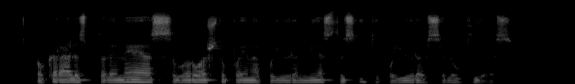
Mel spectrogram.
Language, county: Lithuanian, Vilnius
